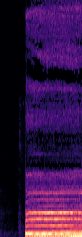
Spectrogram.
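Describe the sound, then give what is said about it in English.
A sound effect meant for snapping photos on a phone: after a brief silence, a loud, steady electronic buzzing tone with rich harmonics starts abruptly and holds unchanged to the end. No one speaks. “I've just never heard that as a sound for taking pictures on my phone.”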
